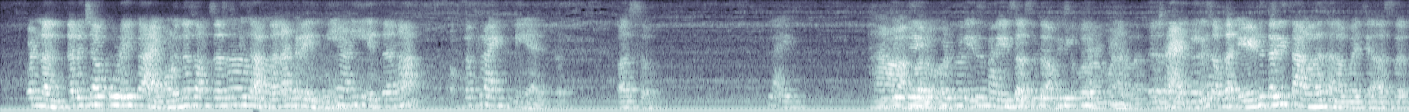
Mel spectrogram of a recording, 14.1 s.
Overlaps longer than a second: present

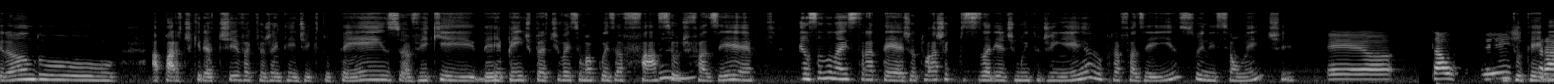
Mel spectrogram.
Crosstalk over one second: none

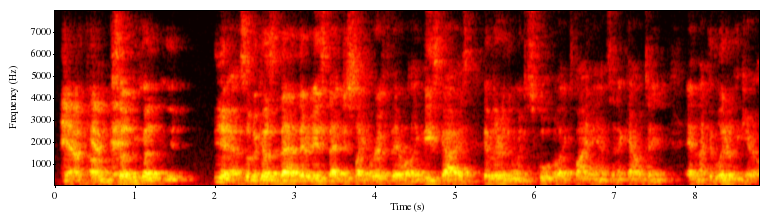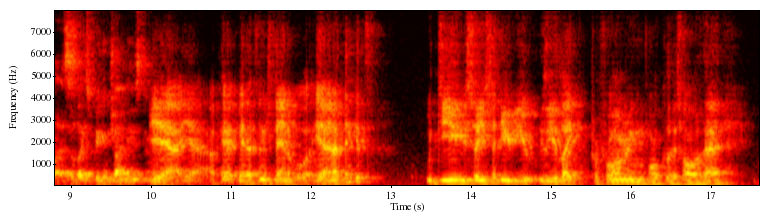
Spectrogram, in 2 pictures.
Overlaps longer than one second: none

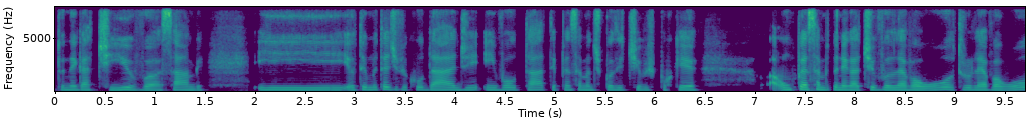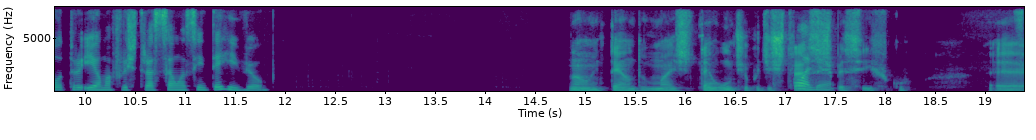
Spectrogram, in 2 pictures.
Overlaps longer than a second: none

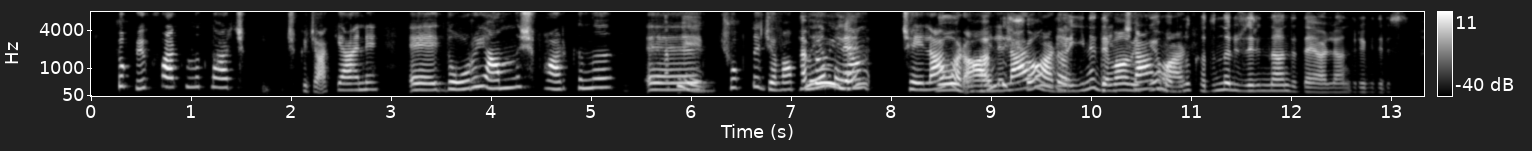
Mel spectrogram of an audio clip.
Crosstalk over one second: present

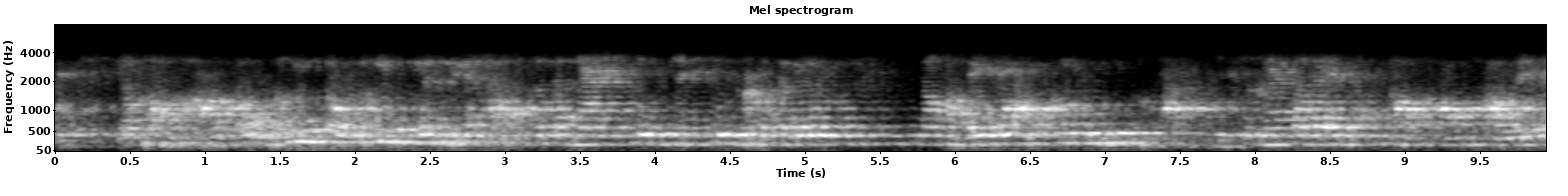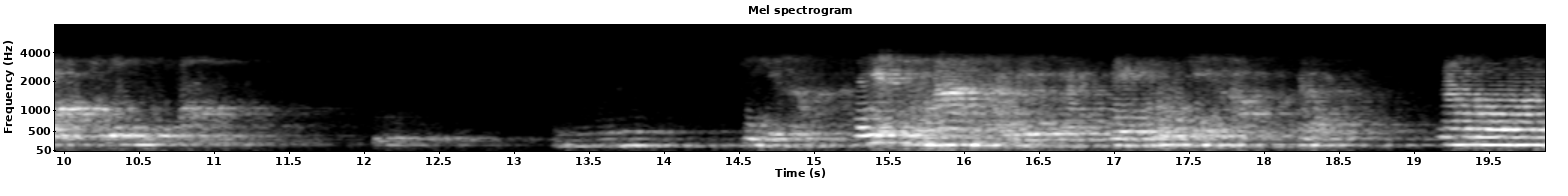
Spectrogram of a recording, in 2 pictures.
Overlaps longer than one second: none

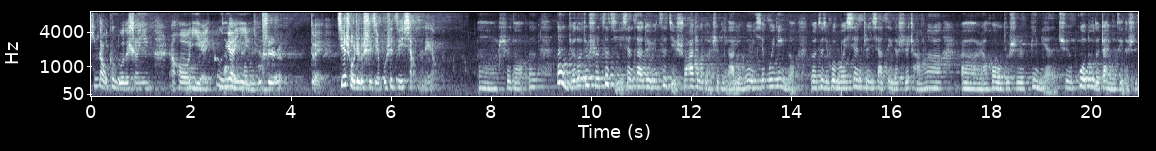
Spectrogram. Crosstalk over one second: present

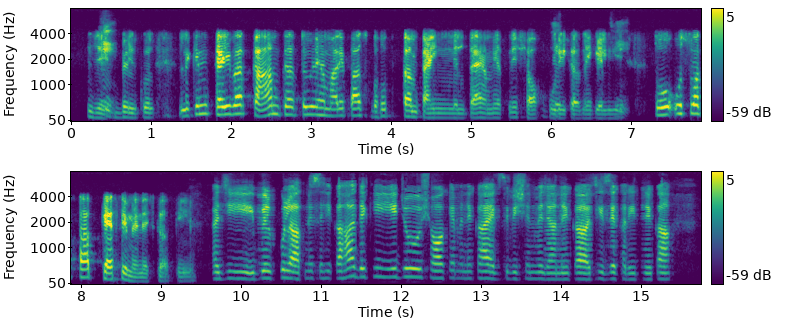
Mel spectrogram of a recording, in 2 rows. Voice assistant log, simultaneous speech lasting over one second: none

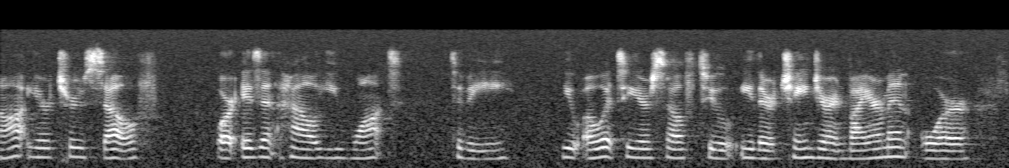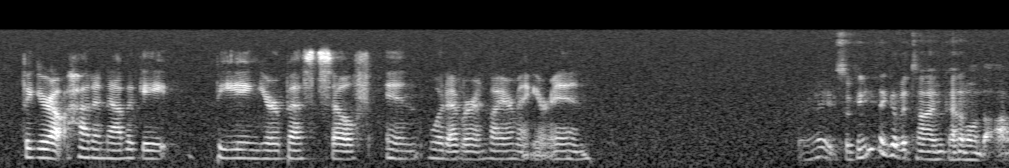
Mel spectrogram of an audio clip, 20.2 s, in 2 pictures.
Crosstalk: none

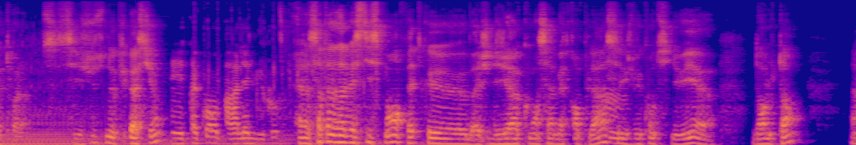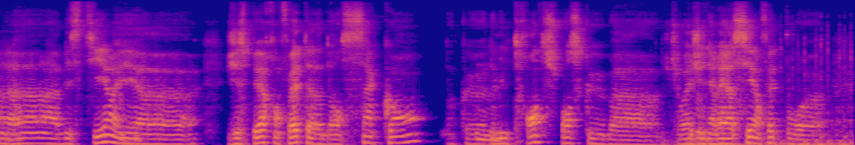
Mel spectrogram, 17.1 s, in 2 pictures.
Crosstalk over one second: none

